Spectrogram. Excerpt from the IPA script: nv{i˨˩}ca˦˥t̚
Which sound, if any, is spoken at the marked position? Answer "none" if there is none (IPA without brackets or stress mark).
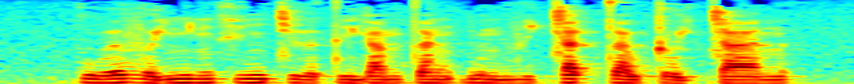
i˨˩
